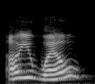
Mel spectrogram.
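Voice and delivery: high, loud anxious question; concerned boy. Acted. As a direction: fuss over them in a high voice.

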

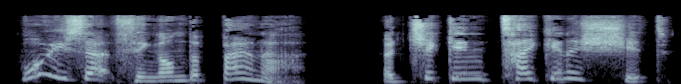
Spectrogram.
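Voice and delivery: high-pitched, puzzled questioning; bemused high character voice. A narrator's reading. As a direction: ask it in baffled disbelief, pitched well up.

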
